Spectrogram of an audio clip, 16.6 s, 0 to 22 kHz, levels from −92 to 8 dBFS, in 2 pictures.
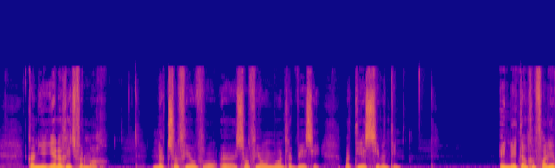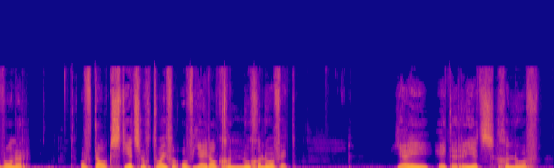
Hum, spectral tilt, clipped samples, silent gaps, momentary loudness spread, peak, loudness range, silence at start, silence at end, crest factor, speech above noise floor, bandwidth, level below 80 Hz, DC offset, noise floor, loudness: none; -6.5 dB/octave; under 0.1%; none; 11 LU; -4 dBFS; 5 LU; 0.45 s; 0.3 s; 16 dB; 39 dB; 13 kHz; -38 dBFS; under 0.1%; -58 dBFS; -20 LUFS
